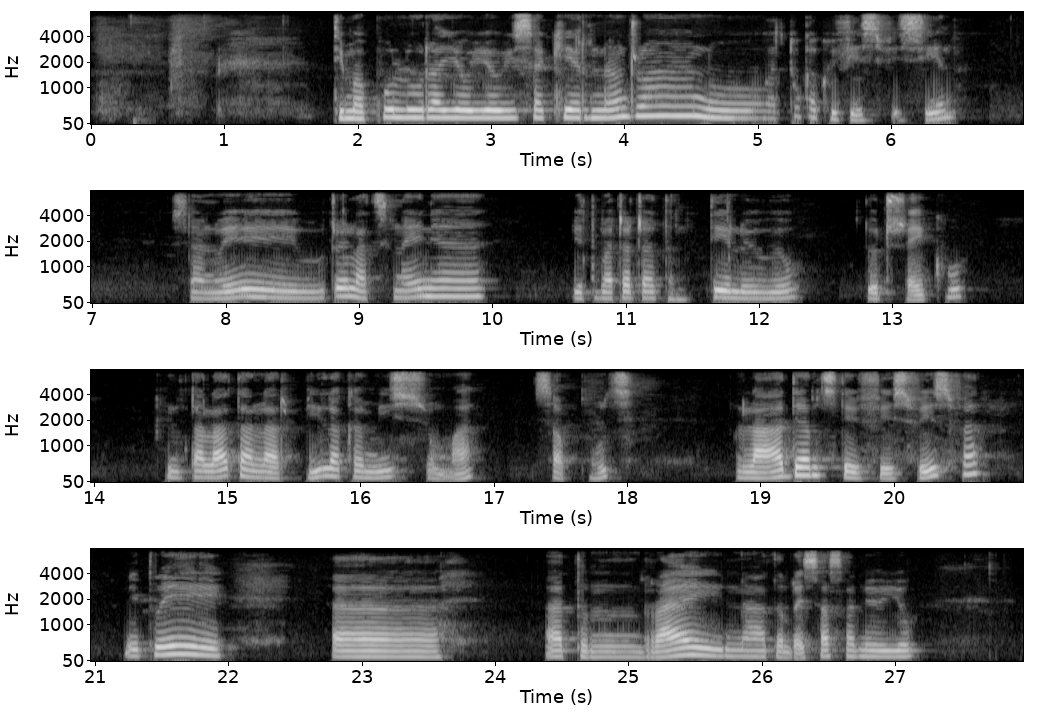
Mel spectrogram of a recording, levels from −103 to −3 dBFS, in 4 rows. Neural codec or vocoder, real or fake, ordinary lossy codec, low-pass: none; real; none; 7.2 kHz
